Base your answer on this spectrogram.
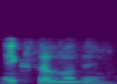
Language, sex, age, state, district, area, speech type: Marathi, male, 30-45, Maharashtra, Amravati, rural, conversation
